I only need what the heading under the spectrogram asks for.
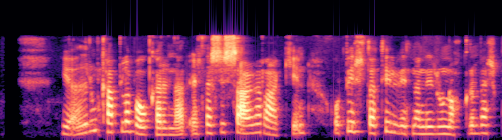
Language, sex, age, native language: Icelandic, female, 60-69, Icelandic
